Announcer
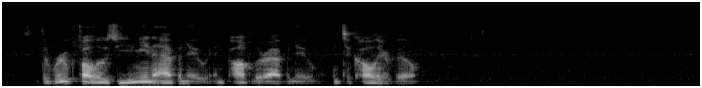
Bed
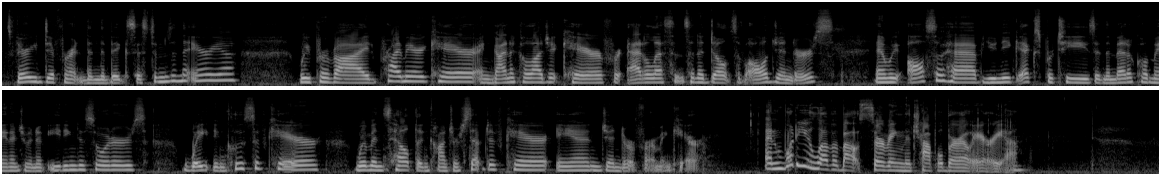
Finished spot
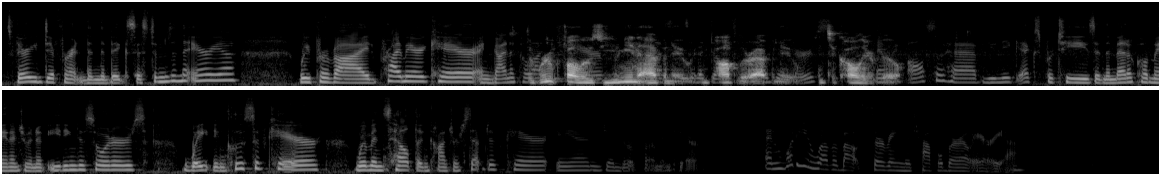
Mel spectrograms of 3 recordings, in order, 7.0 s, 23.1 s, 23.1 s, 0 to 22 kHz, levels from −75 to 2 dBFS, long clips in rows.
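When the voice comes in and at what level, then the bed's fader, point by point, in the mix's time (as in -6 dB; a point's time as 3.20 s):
4.85 s, 0.0 dB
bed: 4.79 s -3.5 dB
5.32 s -16.5 dB
9.95 s -16.5 dB
10.76 s -4 dB
15.50 s -4 dB
17.50 s -26.5 dB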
